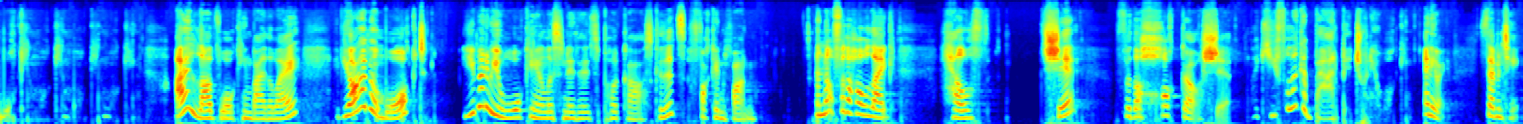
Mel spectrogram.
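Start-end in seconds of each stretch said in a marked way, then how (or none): 0.0-1.4 whisper. Shown as a demonstration. Fading footsteps chant. 12.5-14.1 whisper. Real, not acted. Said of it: "confiding aside".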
